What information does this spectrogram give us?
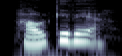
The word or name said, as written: haglgevær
